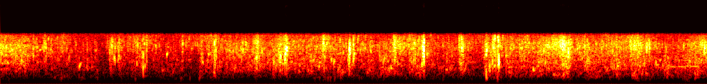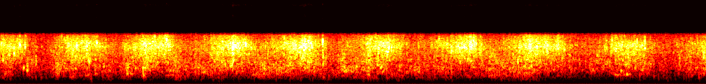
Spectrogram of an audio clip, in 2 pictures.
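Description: Shallow stream water splashing and sloshing, with sharp splashes at first and then a regular run of swishing strokes a little over once a second.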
